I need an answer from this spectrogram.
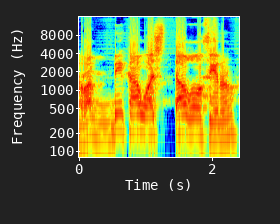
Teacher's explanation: ربک کا کو کھچنا نہیں ہے بلکہ جلدی سے پڑھنا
